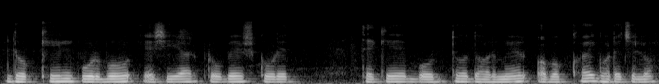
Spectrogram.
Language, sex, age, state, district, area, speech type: Bengali, male, 18-30, West Bengal, Birbhum, urban, read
